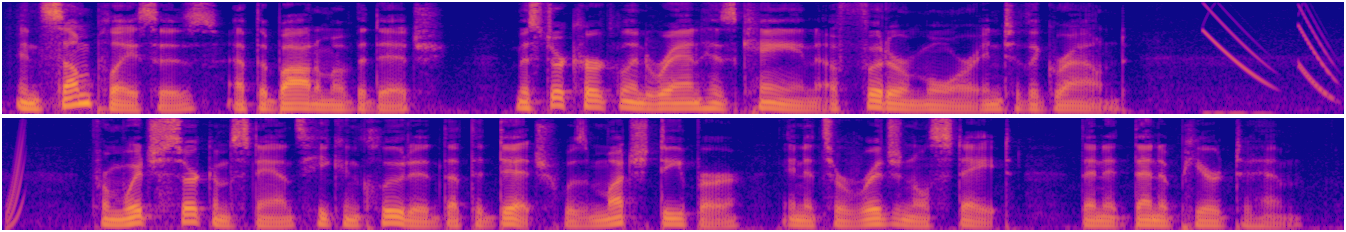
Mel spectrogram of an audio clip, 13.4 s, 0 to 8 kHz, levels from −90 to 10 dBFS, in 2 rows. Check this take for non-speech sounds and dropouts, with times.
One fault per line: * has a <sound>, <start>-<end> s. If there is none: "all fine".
* has a chirp, 6.0-6.8 s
